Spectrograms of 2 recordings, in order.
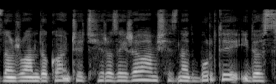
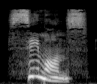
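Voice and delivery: loud, higher, falling summons; sharp call; 4 semitones higher, 7 dB louder than usual. Acted. Captain calling his man from upper deck, sharp shout. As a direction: call him out by surname.

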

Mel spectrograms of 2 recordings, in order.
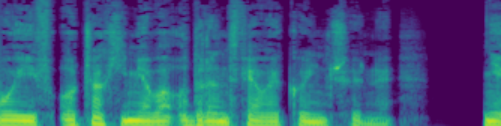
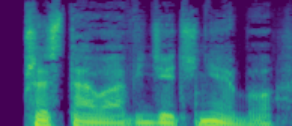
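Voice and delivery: ordinary delivery, nothing marked

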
